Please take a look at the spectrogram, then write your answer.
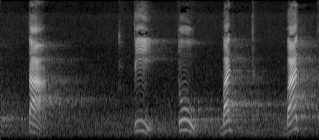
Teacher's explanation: Ujung lidah bertemu langsung dengan tempat tumbuh gigi seri atas. · Ujung ta yang sukun itu ada, tetapi nafasnya mengalir. Bukan menambah huruf menjadi ada huruf sin. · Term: huruf ta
